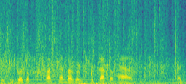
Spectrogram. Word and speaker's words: Huts Hamburgers: That's spelled H-U-T-S Hamburgers.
